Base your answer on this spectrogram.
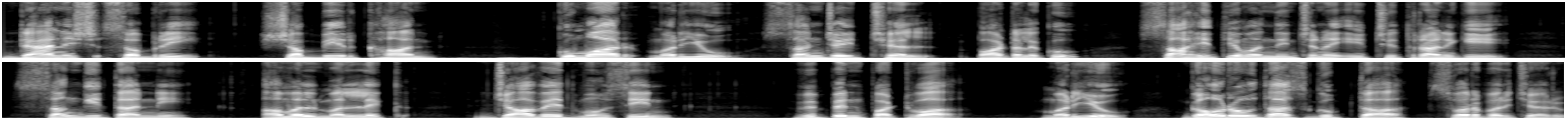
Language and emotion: Telugu, neutral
